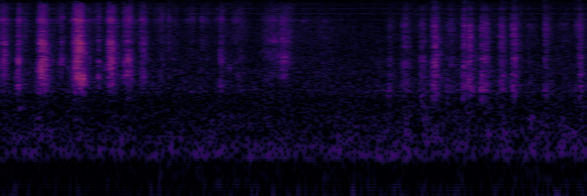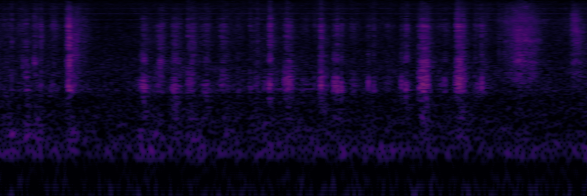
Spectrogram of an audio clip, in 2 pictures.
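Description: A wooden stylus scratches fine lines into a black wax-coated scratch-art card page in a spiral book, etching a fish. Quiet, dry, irregular strokes follow one another rapidly, each a short bright rasp that cuts off almost at once, with very little low end.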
